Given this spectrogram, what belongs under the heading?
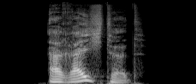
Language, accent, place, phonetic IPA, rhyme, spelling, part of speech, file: German, Germany, Berlin, [ɛɐ̯ˈʁaɪ̯çtət], -aɪ̯çtət, erreichtet, verb, De-erreichtet.ogg
- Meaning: inflection of erreichen: 1. second-person plural preterite 2. second-person plural subjunctive II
